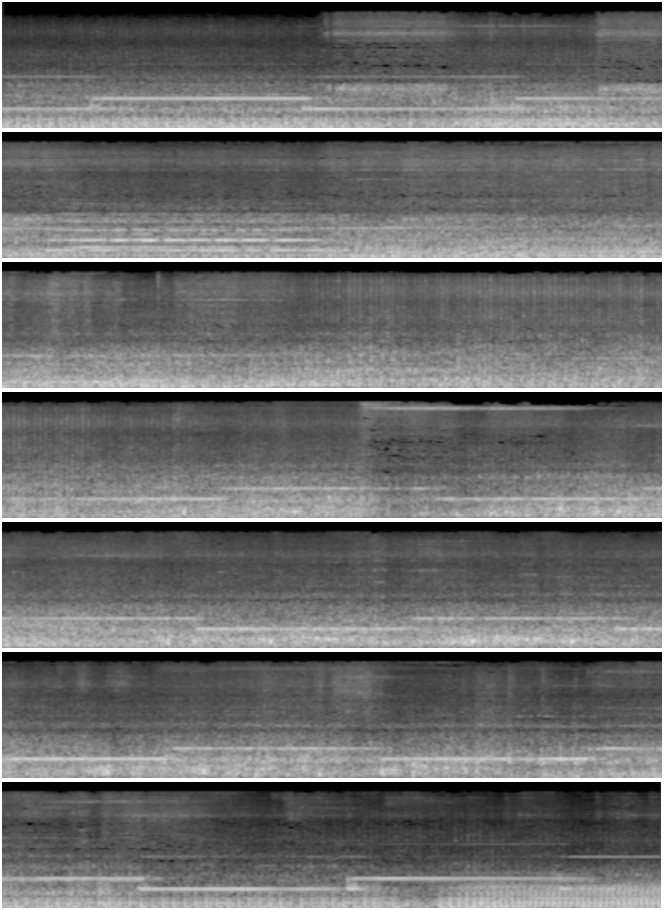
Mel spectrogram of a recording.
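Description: Locomotive-hauled passenger train passing close: a diesel locomotive sounds its horn for about two seconds around five seconds in, then the engine and the coaches' wheels rumble by on the rails. Throughout, a warning signal alternates between a high tone and a low tone about once a second.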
